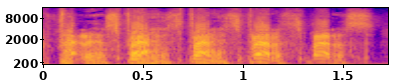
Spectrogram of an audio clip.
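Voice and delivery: lightly voiced creepy chant of "Fattest"; mock the voice in the static; imitating static voice. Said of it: "It was just like".

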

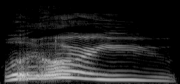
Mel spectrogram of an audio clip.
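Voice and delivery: very drawn-out mock man voice; Mister Biggs. Quizzing the caller, slow put-on man voice. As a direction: stretch the question, loud and manly. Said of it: "This is Mister Biggs".

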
